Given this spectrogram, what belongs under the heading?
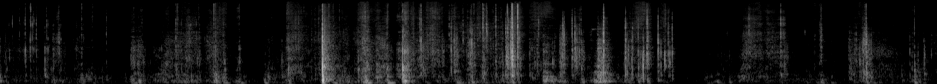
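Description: A Gemini Jets model airplane box being opened and unwrapped at close range, with soft crinkling, tearing and rustling of packaging in irregular bursts and brief pauses.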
